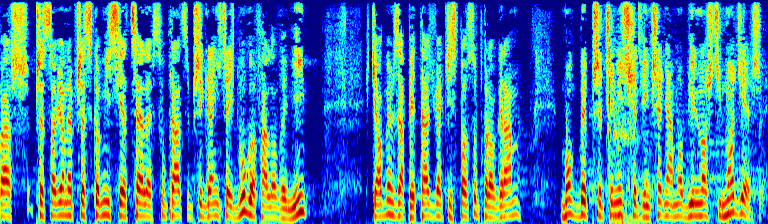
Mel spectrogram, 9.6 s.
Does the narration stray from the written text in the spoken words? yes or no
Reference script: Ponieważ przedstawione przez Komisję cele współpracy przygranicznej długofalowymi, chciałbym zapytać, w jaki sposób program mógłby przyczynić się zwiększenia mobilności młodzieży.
no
